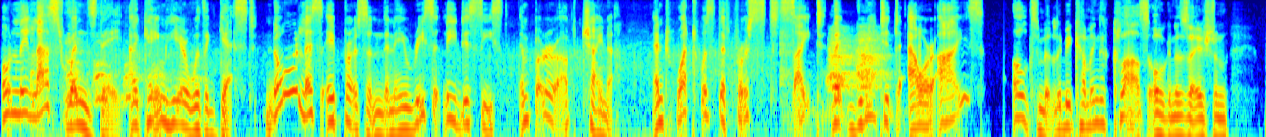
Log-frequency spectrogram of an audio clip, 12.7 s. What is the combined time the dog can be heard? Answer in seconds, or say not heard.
3 s.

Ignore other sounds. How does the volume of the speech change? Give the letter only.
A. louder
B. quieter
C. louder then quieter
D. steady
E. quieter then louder
D.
